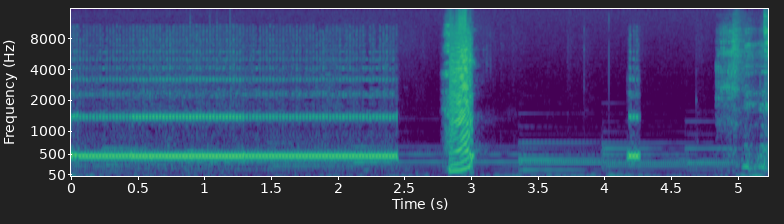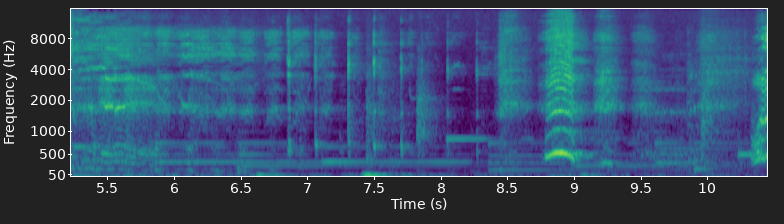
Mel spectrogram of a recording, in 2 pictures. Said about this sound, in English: Yeah, like the phone doesn't really, the phone knows you better than anyone else, so it knows who you don't want to talk to, so the phone goes brr, brr.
